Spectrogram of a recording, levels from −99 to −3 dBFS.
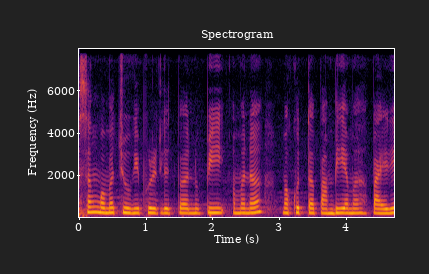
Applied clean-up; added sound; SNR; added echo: none; none; none; none.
